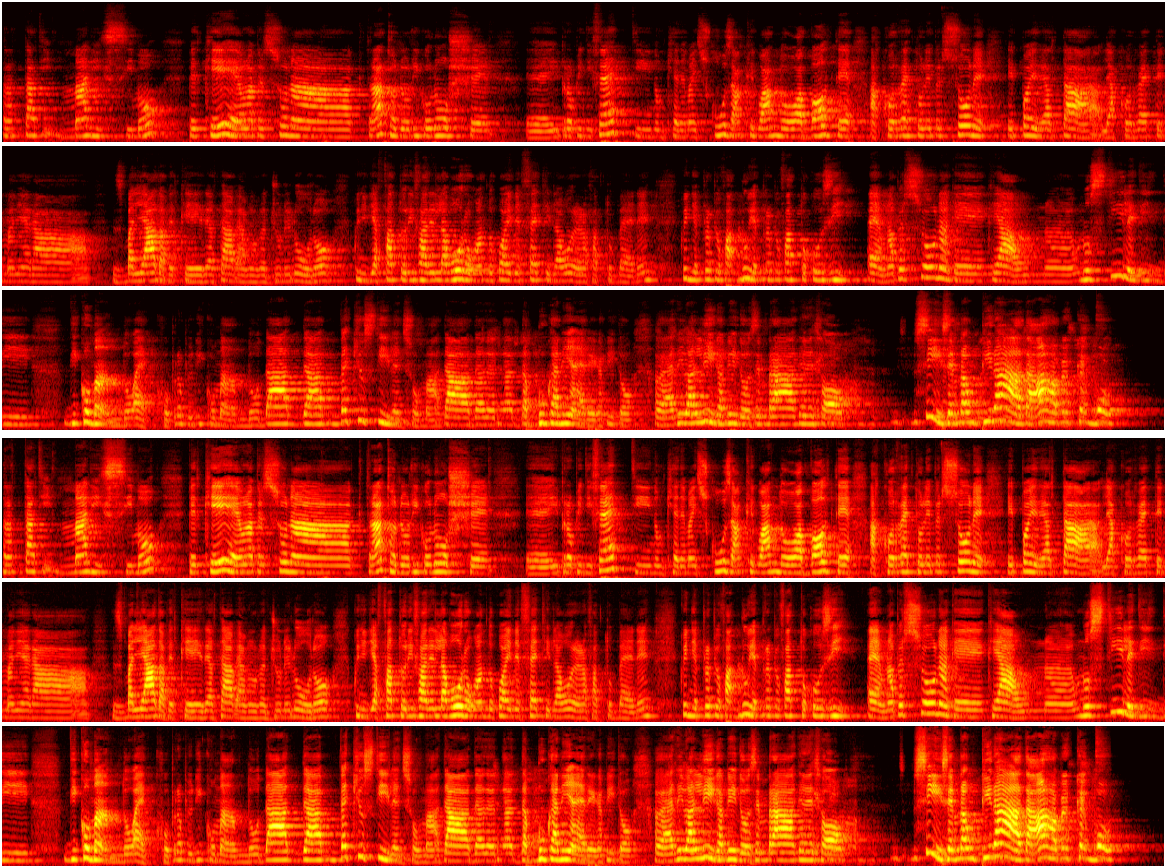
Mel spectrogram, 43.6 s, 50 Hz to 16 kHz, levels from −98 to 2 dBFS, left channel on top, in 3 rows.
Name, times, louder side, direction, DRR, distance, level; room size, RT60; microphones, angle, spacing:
voice 1, 0.0-6.1 6.5-15.6 15.9-39.8 40.2-42.9, right 6 dB, 75° right, 0.6 m, -30 dB
voice 2, 23.4-23.9 35.1-36.0 37.3-37.9 39.2-42.2 42.6-43.0, left 1 dB, 30° left, 5.1 m, -54 dB
26.0 x 23.0 x 2.4 m
head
